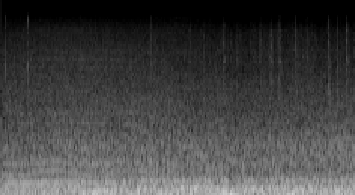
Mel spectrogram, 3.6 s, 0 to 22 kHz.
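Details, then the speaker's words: Truck on the freeway at full throttle; strong deep engine roar pulling cleanly, climbing quickly to 65 mph, no misses, knocks or slipping; healthy engine under hard acceleration. "No Then when you hammer down, she climbs up quick."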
